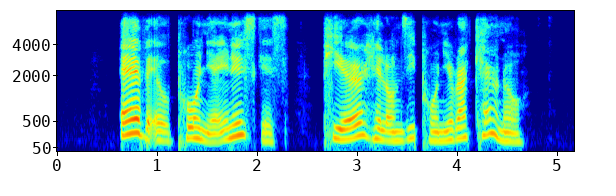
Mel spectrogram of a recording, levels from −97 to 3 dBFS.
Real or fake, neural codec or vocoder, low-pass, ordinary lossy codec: real; none; 7.2 kHz; Opus, 24 kbps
